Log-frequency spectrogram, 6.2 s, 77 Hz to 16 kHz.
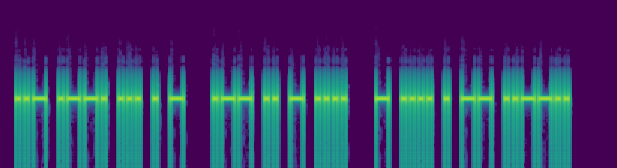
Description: Morse code, heard as a keyed tone, about 28 wpm, 700 Hz. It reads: UPSET WITH THEM?
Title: Sentences from Top 800 Words 28wpm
